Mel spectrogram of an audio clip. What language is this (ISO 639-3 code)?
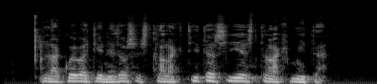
spa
